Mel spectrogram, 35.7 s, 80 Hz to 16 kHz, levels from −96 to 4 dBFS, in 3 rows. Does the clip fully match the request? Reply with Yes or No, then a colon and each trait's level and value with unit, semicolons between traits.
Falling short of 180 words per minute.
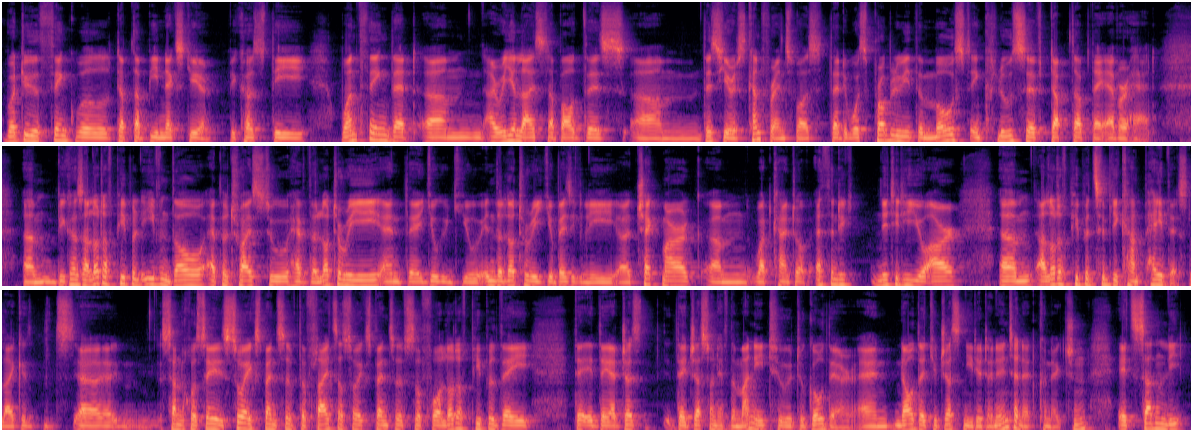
No: fast, 205 wpm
